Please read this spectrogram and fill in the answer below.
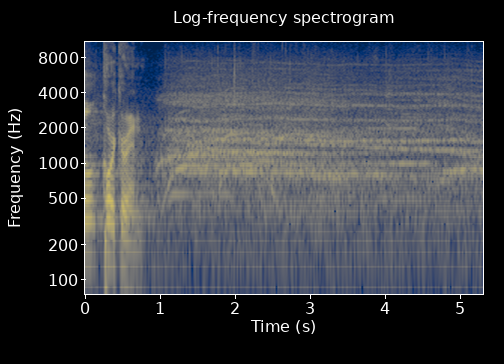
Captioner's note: audience cheering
